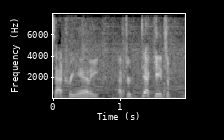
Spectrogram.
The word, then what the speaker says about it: Satriani: take his word for it and say it's satriani after decades of mispronouncing it i'm trying really hard to change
